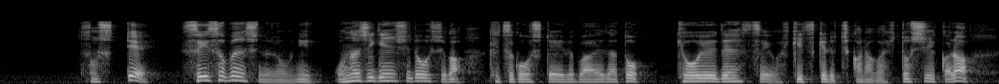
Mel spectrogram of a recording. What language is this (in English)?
Japanese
